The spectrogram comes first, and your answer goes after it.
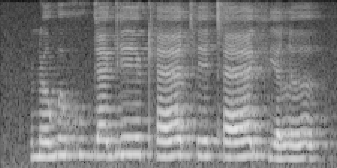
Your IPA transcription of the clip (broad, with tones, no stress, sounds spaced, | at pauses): ɳ ʌ˨˥ w ə˦ xʷ ə˦ ɡ æ˦ ɡ eː˦ ʈʰ æː˨˥ tʰ e˨˥ tʰ æː˨˥ fʲ a˨˩˦ l ə˩˧˩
